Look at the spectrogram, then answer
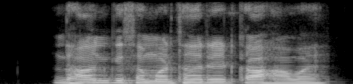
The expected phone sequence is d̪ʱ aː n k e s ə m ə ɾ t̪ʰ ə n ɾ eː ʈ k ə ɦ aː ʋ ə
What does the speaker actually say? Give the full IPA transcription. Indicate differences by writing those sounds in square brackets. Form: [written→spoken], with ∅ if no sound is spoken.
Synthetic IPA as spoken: d̪ʱ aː n k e s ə m ə ɾ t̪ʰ ə n ɾ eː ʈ k [ə→a] ɦ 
